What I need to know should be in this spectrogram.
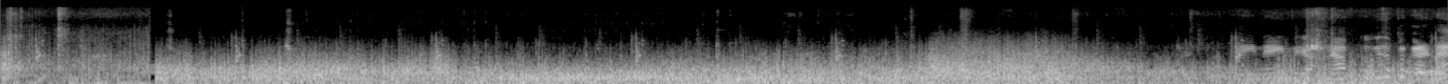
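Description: A coaster sled rumbles and rattles along metal rails.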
